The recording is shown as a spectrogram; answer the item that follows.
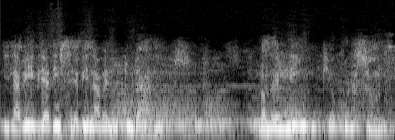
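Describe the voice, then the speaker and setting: A man's voice: medium pitch, steady tone, moderate pace. A man preaching a sermon as a pastor, acting out his talks with people and building to a passionate fervor. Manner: impassioned preaching, acts out dialogue. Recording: echoey hall, dull lo-fi with music.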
